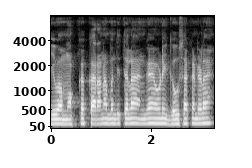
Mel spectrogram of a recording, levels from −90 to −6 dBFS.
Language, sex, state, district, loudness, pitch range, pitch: Kannada, male, Karnataka, Chamarajanagar, -14 LUFS, 120-130 Hz, 130 Hz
